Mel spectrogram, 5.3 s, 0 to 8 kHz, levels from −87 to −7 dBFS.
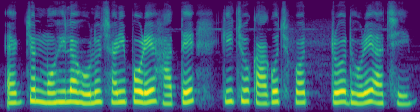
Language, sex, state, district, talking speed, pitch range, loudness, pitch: Bengali, female, West Bengal, Cooch Behar, 115 wpm, 255-285 Hz, -16 LUFS, 275 Hz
